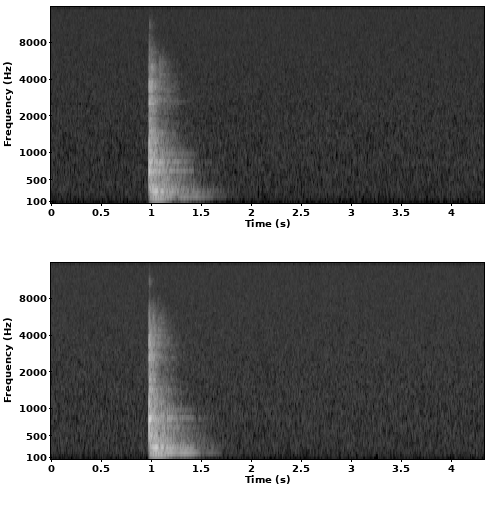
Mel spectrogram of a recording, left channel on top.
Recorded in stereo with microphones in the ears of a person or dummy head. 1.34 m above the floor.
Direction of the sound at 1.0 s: 15° right (ahead or behind).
